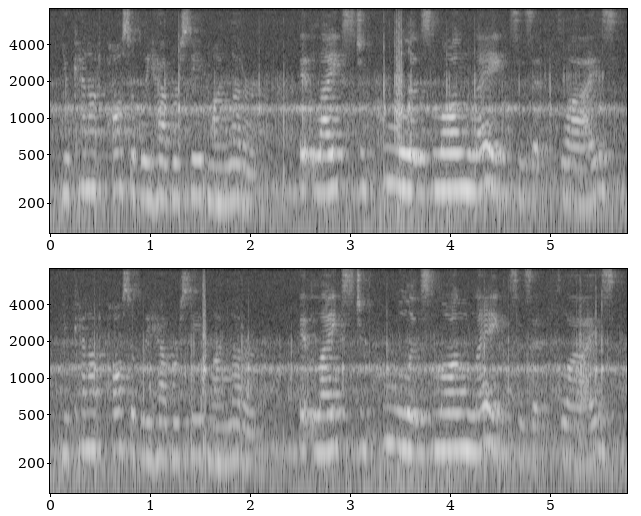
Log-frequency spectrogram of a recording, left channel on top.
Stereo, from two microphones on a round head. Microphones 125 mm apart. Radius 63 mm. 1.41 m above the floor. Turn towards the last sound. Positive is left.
turn(degrees=-20)  # may be behind; listen again after turning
